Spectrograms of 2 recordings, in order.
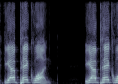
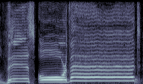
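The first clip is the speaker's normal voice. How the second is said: loud, high, drawn-out title call; game show announcer; 11 semitones higher, 6 dB louder, much slower than usual. Real, not acted. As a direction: belt out the game's name with long vowels.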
